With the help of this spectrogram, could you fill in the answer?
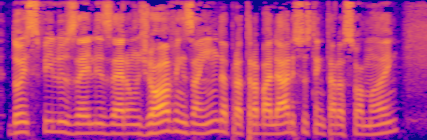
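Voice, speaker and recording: A man's words come at a moderate pace, with a quiet background behind him. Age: 30s. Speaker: guest preacher. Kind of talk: sermon. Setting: church. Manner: halting.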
